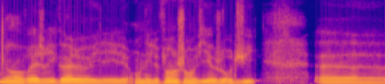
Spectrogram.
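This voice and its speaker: Her intonation is monotone and flat, at a fairly low pitch for a woman. The tone is dark and mellow. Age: 20s. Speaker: podcast host. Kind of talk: casual monologue. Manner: halting.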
